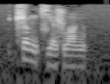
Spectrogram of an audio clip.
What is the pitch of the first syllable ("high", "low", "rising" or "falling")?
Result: falling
